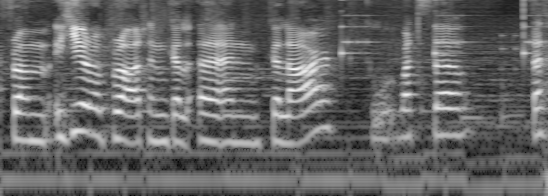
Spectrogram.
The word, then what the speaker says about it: Galar: just came back from a year abroad and galar what's the that's how you pronounce that yeah you pronounce it correctly okay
